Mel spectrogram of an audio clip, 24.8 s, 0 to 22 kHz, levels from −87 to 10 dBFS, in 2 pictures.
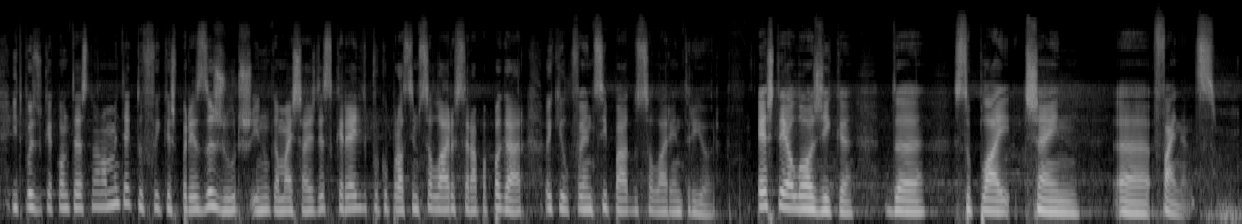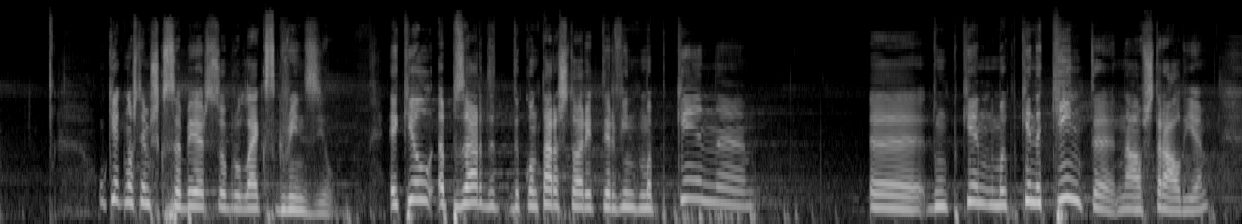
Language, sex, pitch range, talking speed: Portuguese, female, 190-245 Hz, 175 wpm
